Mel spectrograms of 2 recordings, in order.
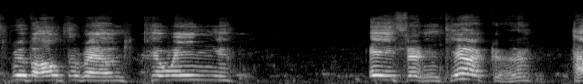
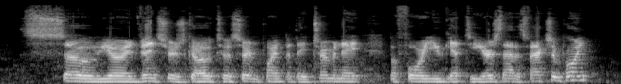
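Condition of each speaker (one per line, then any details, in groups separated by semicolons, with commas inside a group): Cerebral palsy; legs affected
No condition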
